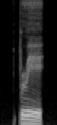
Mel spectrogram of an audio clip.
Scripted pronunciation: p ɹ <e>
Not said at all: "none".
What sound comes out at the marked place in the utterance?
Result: e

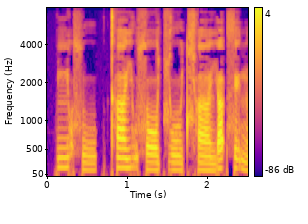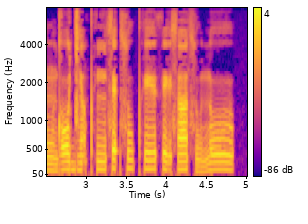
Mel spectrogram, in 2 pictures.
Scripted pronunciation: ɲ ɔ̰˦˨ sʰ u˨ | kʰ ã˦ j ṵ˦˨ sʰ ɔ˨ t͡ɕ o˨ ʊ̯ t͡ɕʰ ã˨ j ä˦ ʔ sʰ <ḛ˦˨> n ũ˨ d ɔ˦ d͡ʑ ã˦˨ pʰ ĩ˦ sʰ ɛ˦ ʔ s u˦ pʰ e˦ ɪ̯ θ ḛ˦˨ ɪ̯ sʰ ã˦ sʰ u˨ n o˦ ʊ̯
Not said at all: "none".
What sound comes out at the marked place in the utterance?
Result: ḛ˦˨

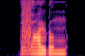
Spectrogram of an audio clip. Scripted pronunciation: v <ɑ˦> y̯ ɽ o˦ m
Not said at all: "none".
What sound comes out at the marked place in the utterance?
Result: ɑ˦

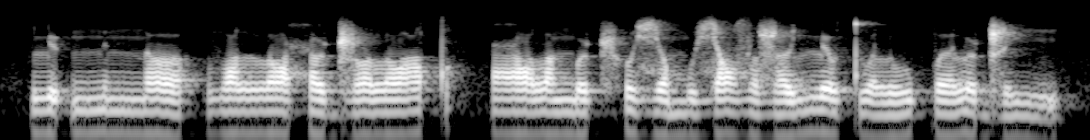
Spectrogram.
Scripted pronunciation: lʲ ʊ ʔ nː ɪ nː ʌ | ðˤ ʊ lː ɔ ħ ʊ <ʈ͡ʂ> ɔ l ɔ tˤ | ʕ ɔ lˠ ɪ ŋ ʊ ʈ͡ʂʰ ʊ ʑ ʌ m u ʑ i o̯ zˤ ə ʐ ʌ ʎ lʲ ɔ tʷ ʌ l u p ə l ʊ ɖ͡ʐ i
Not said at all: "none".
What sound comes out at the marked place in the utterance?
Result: ɖ͡ʐ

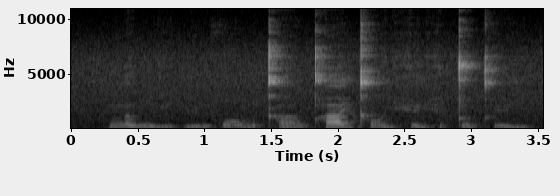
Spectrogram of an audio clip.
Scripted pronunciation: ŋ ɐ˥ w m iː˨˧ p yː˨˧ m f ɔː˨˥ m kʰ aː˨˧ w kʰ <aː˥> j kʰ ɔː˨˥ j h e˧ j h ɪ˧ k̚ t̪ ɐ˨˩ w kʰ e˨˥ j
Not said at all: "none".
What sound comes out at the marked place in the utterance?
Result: aː˥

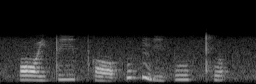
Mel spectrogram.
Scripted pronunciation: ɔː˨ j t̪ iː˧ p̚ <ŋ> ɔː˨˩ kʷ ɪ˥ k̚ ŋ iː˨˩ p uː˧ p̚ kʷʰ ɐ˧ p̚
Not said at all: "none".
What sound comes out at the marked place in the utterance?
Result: k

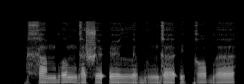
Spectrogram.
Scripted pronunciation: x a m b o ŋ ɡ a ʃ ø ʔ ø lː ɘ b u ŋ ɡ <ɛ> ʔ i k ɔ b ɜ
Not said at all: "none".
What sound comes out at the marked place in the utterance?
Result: ɜ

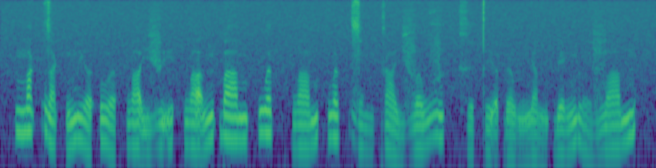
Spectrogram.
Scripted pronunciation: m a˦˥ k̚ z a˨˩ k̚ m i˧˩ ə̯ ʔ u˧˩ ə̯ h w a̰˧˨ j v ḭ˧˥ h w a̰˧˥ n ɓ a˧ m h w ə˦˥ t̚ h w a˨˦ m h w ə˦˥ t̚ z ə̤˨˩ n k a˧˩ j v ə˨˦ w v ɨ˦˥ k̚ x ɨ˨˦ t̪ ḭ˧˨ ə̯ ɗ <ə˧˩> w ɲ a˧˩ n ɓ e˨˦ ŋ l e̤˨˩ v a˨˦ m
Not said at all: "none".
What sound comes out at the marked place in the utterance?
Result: ə˧˩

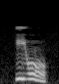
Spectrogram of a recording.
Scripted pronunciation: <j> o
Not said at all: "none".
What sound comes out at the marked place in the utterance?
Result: j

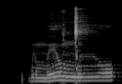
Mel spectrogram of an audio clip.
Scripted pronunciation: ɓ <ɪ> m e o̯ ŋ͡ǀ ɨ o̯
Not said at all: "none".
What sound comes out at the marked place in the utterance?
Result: ɪ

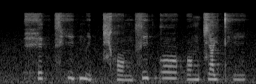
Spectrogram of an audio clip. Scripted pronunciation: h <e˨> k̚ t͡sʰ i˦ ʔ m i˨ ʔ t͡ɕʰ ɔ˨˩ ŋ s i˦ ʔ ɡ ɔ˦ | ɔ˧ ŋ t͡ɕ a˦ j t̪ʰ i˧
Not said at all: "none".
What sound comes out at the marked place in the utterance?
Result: e˦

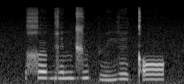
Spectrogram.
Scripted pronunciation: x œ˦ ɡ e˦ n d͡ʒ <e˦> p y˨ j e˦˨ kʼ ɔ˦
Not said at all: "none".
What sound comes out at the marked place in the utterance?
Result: y˦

